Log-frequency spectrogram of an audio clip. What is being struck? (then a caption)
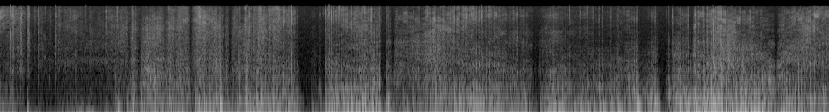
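Woven straw sun hat. A woven straw sun hat is handled close up, its brim folded and pinched while fingers rub and scratch the braided straw. The result is dense, irregular crinkling and scratching with a heavy low rumble from handling. The sound comes in bursts separated by brief quiet gaps.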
